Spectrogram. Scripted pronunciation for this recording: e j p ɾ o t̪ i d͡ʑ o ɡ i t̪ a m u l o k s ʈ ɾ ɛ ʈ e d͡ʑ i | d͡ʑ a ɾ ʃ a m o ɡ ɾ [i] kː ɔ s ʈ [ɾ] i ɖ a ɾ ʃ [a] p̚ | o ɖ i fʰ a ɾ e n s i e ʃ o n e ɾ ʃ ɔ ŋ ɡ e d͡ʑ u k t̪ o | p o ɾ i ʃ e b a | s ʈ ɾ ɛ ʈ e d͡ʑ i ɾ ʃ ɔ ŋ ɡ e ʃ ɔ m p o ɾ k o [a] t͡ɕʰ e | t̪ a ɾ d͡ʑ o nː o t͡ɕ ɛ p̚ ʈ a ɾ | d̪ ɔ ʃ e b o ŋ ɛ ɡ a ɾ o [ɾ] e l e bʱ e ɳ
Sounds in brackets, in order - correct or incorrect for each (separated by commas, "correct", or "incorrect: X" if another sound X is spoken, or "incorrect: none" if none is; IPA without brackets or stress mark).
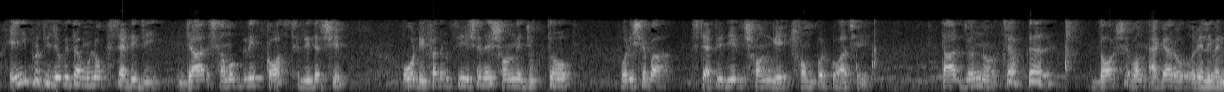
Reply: correct, incorrect: l, incorrect: i, correct, correct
